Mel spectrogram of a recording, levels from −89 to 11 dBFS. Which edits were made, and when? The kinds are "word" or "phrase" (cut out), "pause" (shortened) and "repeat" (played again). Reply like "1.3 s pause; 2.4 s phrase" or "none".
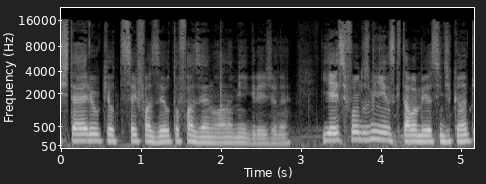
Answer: none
